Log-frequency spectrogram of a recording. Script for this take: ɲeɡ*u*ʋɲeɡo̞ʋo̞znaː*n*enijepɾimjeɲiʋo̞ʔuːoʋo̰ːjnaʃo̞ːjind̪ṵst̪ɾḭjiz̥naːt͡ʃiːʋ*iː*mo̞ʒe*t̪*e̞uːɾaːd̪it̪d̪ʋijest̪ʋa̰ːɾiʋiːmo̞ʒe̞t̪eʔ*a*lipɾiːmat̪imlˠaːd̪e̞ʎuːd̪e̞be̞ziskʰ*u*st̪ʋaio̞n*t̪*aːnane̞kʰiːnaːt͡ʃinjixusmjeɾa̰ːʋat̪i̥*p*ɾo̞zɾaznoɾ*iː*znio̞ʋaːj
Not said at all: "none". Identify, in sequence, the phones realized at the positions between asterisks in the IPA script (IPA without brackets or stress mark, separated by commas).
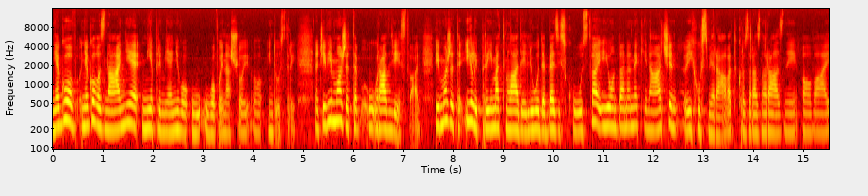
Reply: o, ɲ, iː, t̪, i, uː, d̪, k, aː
